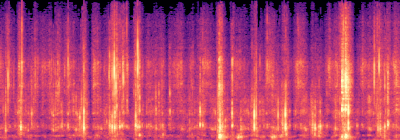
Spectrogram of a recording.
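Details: Sheltie named Mindy eating peanut butter in a small room, her tongue producing crisp, sticky clicks and smacks in rapid uneven succession, with one louder slurp near the end.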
